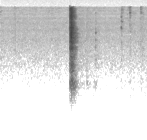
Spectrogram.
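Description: Plastic toy parts click together.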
